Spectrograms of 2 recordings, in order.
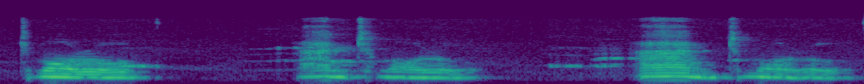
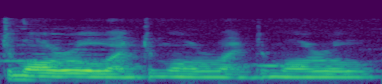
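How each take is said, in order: First: The stress falls on each and. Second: The stress falls on each tomorrow. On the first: The speaker calls it right. "when you utter it by stressing the and" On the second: The speaker calls it wrong. "most students have the habit of uttering, you know, uh, the line by stressing tomorrow"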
